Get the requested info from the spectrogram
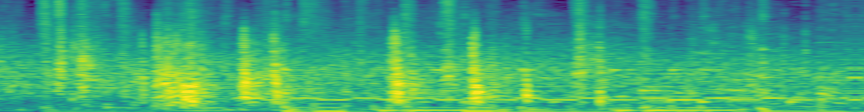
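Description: Background music with a repeating mid-pitched note over a low pulse, with a few short sharp hits.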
